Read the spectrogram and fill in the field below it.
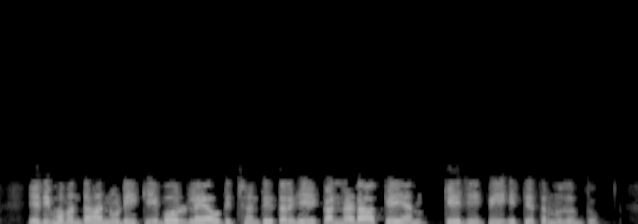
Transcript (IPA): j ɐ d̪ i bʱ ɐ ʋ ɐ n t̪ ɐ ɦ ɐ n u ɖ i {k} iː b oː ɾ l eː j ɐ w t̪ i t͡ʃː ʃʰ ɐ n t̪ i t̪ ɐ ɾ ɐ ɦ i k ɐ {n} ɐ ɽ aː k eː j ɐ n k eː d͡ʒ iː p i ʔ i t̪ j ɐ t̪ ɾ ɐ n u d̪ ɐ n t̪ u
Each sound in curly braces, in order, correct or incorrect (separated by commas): correct, incorrect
